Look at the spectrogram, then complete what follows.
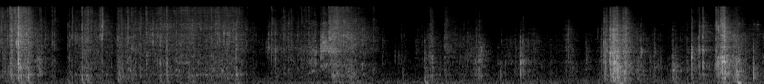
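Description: Thin clear plastic packaging crinkling in several short bursts as a fabric travel toiletry bag is unwrapped and handled.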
